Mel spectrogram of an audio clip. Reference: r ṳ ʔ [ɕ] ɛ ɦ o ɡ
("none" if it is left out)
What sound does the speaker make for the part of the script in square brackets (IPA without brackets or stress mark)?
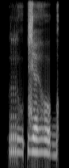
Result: ʑ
